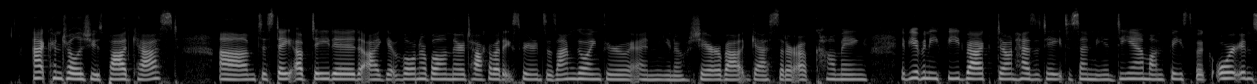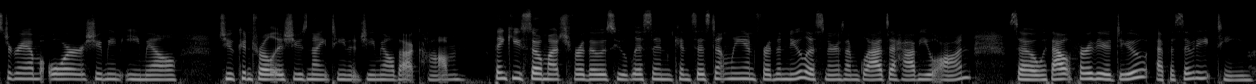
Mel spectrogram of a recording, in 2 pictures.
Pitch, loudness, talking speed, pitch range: 235 Hz, -32 LUFS, 190 wpm, 225-255 Hz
